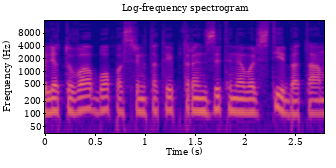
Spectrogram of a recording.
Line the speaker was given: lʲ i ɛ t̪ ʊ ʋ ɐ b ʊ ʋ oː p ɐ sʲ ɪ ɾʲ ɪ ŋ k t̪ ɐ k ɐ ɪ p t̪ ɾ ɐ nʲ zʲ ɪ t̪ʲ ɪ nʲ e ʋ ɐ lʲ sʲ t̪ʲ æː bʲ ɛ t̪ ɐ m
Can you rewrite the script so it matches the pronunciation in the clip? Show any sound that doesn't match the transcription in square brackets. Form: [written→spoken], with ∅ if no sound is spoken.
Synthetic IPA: lʲ i ɛ t̪ ʊ ʋ ɐ b ʊ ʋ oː p ɐ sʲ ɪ ɾʲ ɪ ŋ k t̪ ɐ k ɐ ɪ p t̪ ɾ ɐ nʲ zʲ ɪ t̪ʲ ɪ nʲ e ʋ ɐ lʲ sʲ t̪ʲ [æː→iː] bʲ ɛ t̪ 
